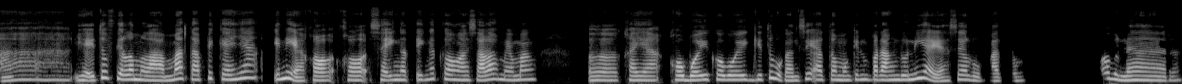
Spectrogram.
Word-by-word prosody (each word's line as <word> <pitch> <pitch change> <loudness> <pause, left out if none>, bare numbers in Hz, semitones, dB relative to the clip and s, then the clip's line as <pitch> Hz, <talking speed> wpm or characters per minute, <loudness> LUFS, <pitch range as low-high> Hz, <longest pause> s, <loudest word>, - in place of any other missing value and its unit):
Ah, 205 +2 -5
iya 195 - 0
itu 195 - 0
film 225 -2 +4
lama 190 +5 +4
tapi 220 +5 -1
kayaknya 240 +6 +1 0.3
ini 270 +4 +4
ya - - +3
kalau 190 -1 +4 0.2
kalau 200 -1 +2
saya 205 -2 -1
inget-inget 215 +3 -2
kalau 230 -2 +1
enggak 205 -1 +1
salah 220 +5 +4
memang, 220 +3 0 0.6
eee, 195 0 0 0.2
kayak 195 -1 0
koboi-koboi 210 +1 +2 0.2
gitu 220 +7 -3
bukan 185 -4 -1
sih? 255 - -2
Atau 215 0 -2
mungkin 210 +2 -3
perang 210 -1 +3
dunia 245 +8 +2
ya? - - 0
Saya 220 -1 -1
lupa 170 -1 -6
tuh. 170 +1 -12 0.8
Oh 275 - -2
benar? 195 -2 0
205 Hz, 170 wpm, -22 LUFS, 195-220 Hz, 0.8 s, film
